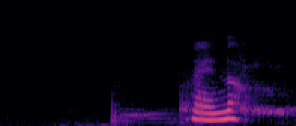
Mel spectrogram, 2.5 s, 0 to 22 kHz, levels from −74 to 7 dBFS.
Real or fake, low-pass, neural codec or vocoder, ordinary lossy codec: fake; 7.2 kHz; codec, 16 kHz, 1 kbps, X-Codec, WavLM features, trained on Multilingual LibriSpeech; none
